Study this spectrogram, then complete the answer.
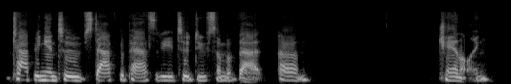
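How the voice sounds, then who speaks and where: A woman at medium pitch, fairly even in intonation, in a dry, close sound with no echo. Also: moderate pace. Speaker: city planning staff member. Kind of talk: public meeting discussion. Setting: meeting room with online participants. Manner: loud.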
